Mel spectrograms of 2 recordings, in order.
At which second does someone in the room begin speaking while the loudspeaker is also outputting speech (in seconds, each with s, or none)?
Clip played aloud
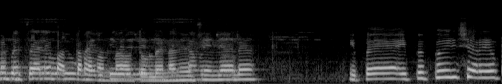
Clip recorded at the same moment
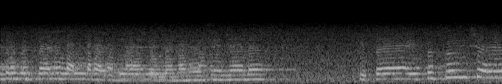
none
